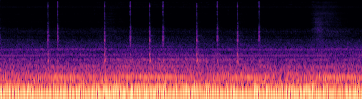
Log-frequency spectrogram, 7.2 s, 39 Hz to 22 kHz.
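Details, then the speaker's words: 2008 Honda Accord 2.4 L at idle: sharp irregular relay clicks from driver side under dash, with turn signals, hazards and some door locks dead; fixed by replacing the MICU fuse/relay unit behind the OBD port. "It's making this weird clicking noise now. I don't know what it is. It's coming from under the here somewhere."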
